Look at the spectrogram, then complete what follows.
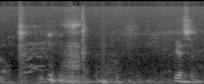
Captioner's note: laughing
